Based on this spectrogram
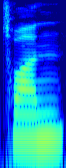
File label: "cuan2", Taiwanese syllable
